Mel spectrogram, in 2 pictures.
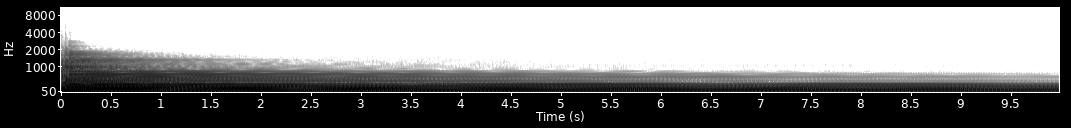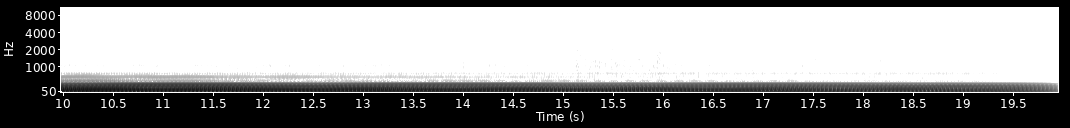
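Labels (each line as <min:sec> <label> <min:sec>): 0:00.0 A guitar humbucker chord with bass is played, gradually fading with a slight hum. 0:20.0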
